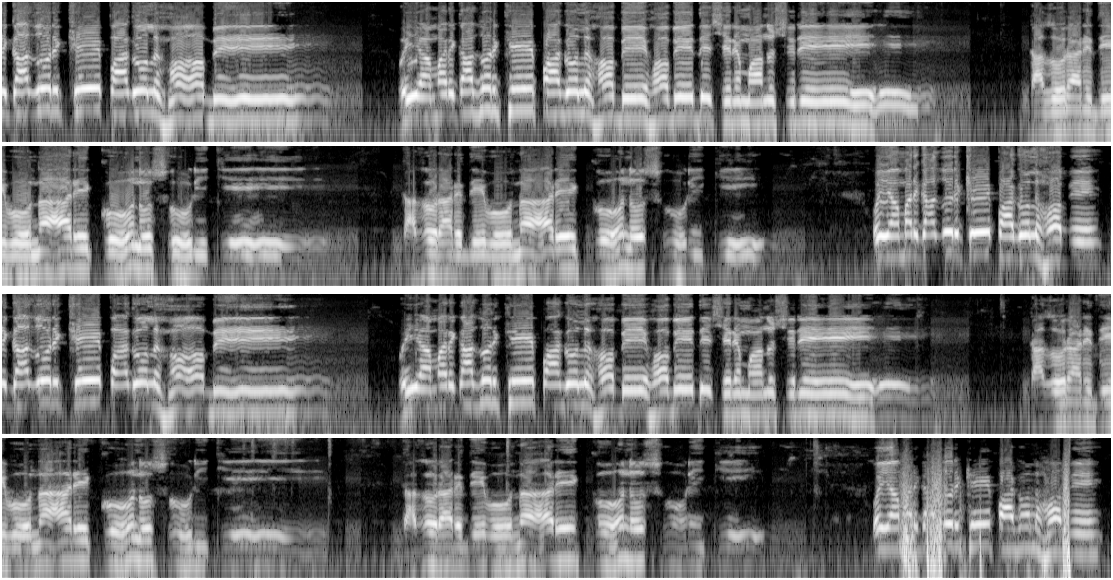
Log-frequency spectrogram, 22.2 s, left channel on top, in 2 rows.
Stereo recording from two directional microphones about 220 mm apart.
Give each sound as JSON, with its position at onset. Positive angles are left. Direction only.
{"t": 0.0, "sound": "speech", "side_deg": 50}
{"t": 10.2, "sound": "speech", "side_deg": 50}
{"t": 15.1, "sound": "speech", "side_deg": 30}
{"t": 19.8, "sound": "speech", "side_deg": 55}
